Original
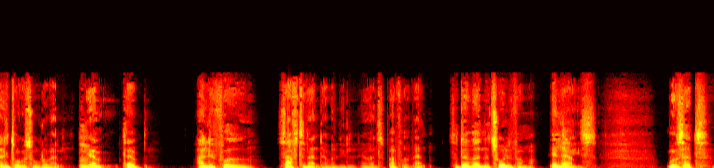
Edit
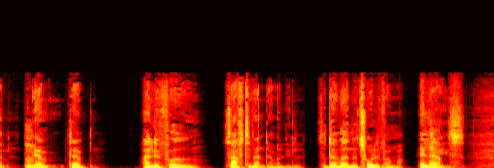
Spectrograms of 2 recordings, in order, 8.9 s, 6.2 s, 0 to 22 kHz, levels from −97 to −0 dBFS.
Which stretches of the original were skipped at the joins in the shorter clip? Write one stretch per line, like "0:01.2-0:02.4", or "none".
0:04.5-0:05.4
